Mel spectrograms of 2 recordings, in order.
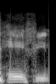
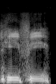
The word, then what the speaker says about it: Heafy: Apparently it's pronounced Hafey, not Heafy, but anyway.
